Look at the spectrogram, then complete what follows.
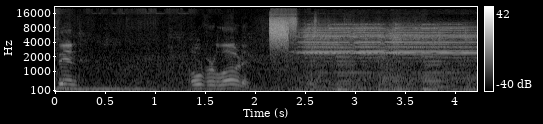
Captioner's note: electricity crackles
